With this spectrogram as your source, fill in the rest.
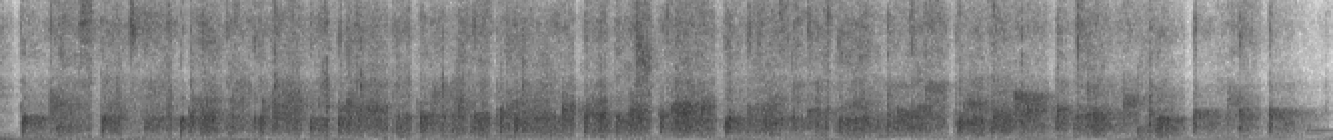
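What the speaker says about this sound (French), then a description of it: "Est-ce que tu peux d'abord acclamer pour le Seigneur?" A church congregation applauding to acclaim the Lord during a prayer service on intercession, with loud, sustained clapping from many hands that continues without a break and fills the room.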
